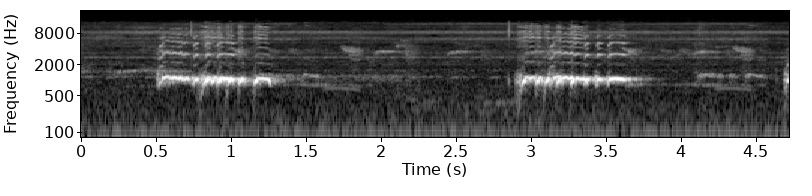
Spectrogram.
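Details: Local zebra dove singing as a lure for other doves, morning and evening; two loud purring coo phrases about two seconds apart, each a rolling trill followed by a faint short note.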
